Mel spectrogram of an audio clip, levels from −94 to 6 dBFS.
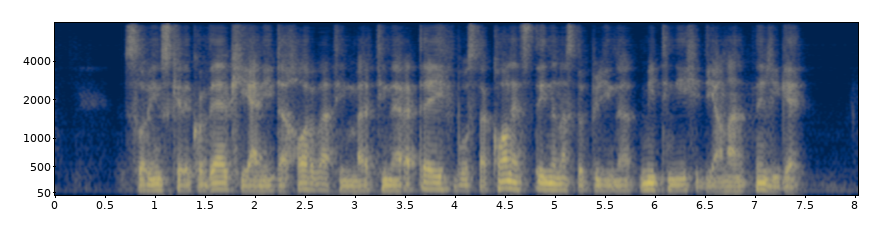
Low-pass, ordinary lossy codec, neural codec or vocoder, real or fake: none; none; codec, 16 kHz, 0.7 kbps, FocalCodec; fake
